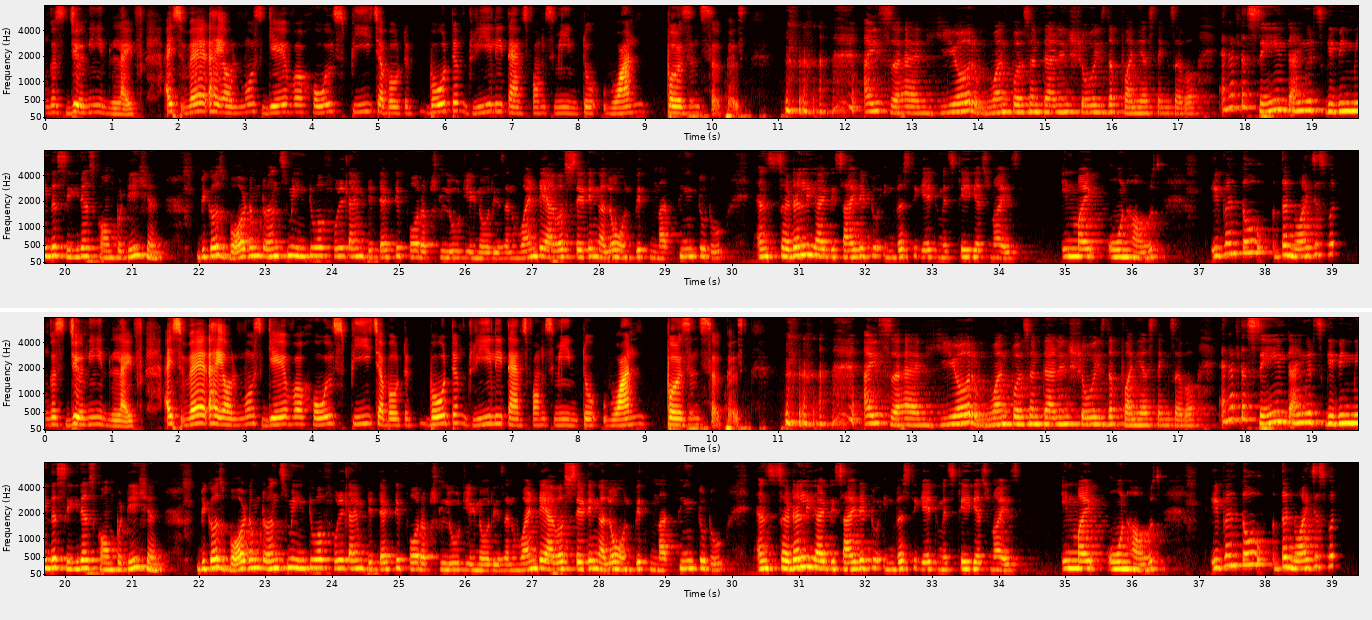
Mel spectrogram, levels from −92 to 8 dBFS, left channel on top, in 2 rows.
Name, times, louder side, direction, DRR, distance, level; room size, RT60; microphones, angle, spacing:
voice 1, 0.0-9.0 9.3-10.5, right 4 dB, 40° right, 0.7 m, -29 dB
voice 2, 11.1-34.3 35.0-36.7 37.2-39.0, right 3 dB, 20° right, 0.3 m, -27 dB
8.0 x 3.7 x 3.9 m
head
